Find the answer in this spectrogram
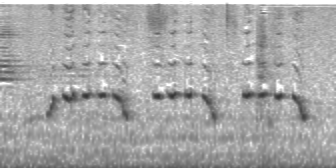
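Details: Cockatiel singing: three clear whistled phrases, each a quick rising note into a level, slightly wavering tone that drops at the end, spaced about a second apart, with low steady hum behind.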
